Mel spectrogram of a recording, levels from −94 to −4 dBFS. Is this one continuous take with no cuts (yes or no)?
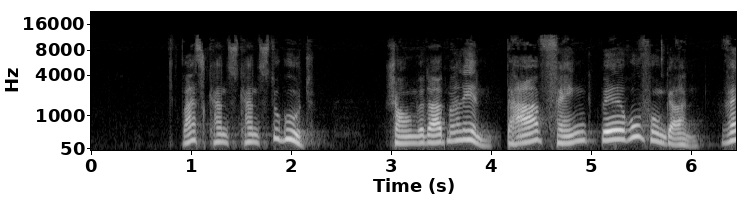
no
